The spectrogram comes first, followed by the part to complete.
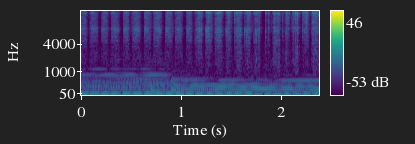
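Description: Folded sandpaper rubbed back and forth in quick, short, even strokes over a small balsa-wood lure body, a rapid scratching rhythm. Background music with steady low notes plays underneath.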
